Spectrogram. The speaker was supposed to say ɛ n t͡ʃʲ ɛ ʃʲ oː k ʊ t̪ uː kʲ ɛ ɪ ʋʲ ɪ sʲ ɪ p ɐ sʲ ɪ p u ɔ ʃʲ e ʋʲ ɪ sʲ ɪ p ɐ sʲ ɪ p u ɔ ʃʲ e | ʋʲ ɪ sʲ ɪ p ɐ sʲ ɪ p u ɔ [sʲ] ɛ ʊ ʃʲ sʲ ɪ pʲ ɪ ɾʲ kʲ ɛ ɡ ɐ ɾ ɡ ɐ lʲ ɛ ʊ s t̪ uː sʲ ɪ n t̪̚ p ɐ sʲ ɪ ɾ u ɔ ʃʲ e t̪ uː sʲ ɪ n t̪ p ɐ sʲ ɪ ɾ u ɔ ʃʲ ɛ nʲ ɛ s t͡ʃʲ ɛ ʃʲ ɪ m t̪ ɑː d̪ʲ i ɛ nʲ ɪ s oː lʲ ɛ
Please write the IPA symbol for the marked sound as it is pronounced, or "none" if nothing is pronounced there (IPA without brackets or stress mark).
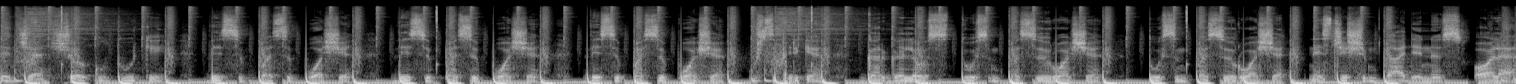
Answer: ʃʲ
